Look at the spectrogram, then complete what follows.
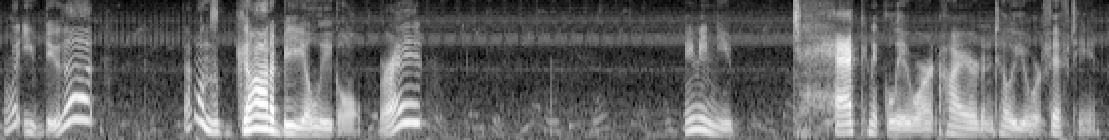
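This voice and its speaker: Woman acting a creaky-voiced, teasing, protective villainess. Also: fairly low pitch, very animated, a little slow, exaggerated voice. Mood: disapproving, suspicious. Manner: scolding yet caring, sarcastic, dropping into hushed breathy asides. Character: teasing, protective female villain nursing her sick hero nemesis. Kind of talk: ASMR roleplay audio drama.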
